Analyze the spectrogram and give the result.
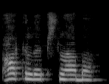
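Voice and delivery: squeaky, silly little voice, very high. Showing how the phrase was said to make everybody laugh: funny little voice. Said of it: "in a funny little voice".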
